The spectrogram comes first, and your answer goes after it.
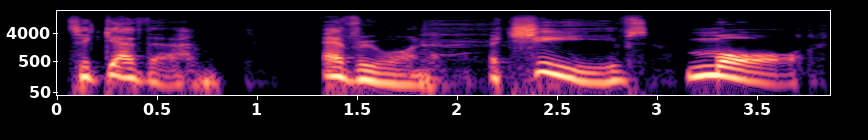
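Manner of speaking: slow, drawn-out announcement of the slogan, lightly acted; a hint of a trainer unveiling a key lesson, each word stretched; trainer's slogan. Trainer presenting acronym to room.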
